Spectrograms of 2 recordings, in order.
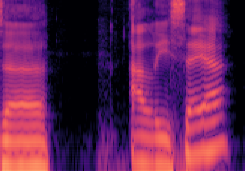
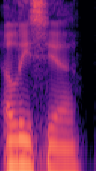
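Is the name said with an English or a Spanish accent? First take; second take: Spanish; English. First: The name is said with a Spanish accent. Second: The name is said with an American English accent. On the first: This is the original form of the name. "Puerto Rican last name" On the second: This is an Americanized version of the name. "they Americanized it. The kids say Alicia"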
